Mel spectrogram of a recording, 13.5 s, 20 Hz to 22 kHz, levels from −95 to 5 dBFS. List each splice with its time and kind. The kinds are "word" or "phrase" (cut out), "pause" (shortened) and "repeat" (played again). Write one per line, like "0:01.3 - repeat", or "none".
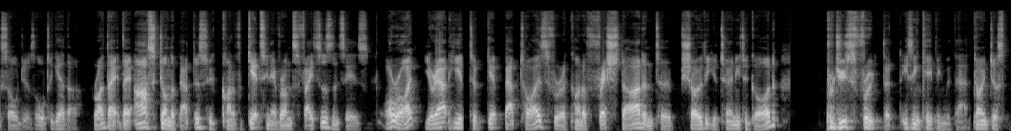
0:06.2 - word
